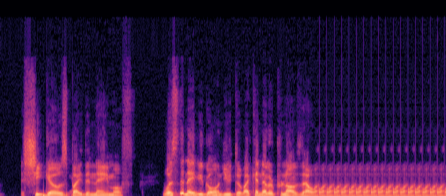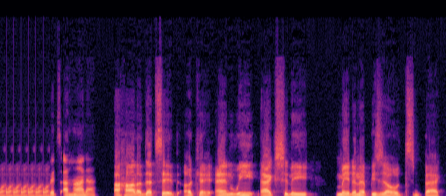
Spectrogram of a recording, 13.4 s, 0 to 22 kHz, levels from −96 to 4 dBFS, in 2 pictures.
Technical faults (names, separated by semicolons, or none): phantom power thump; broken-record loop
